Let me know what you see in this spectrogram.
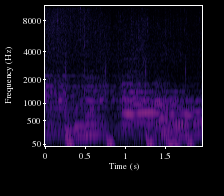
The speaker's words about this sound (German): Das Lied der Regentropfen?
